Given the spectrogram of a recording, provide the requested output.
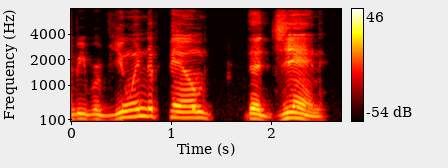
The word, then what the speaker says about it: Djinn: reviewing the film the gin the d is silent folks uh which is coming to theaters and on demand may 14th now today we're diving into this film called the gin it's about a young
